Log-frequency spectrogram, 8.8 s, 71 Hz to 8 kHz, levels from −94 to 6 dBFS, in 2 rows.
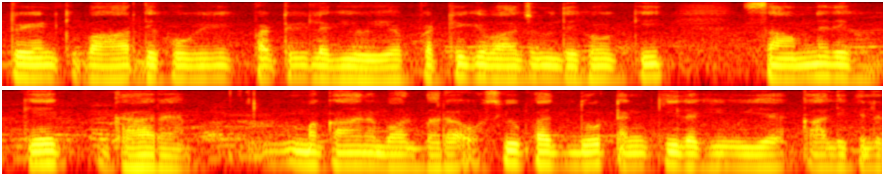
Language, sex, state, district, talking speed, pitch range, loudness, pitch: Hindi, male, Madhya Pradesh, Katni, 230 wpm, 110-120 Hz, -19 LUFS, 115 Hz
